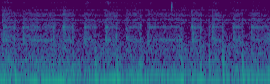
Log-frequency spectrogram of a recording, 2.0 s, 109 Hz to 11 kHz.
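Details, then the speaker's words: Leak-down test on cylinder 3, vacuum hose removed: steady faint hiss of air escaping into the intake, changing when the hose is covered; cylinder 3 intake valve open, not sealing. "So this is telling us that this intake valve on cylinder number 3 is open, and that's allowing the pressure that I'm putting into number 3 to go into the intake."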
